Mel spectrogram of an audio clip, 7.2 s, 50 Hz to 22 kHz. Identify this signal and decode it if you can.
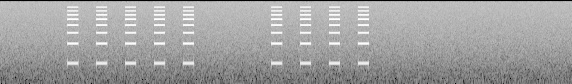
Beep code, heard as beeps from a small speaker, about 1060 Hz. 5-4.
